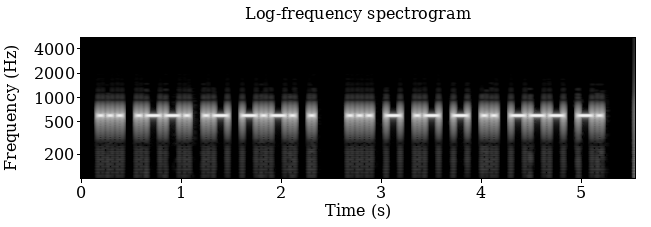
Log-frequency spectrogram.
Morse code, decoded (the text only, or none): SPACE STATION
